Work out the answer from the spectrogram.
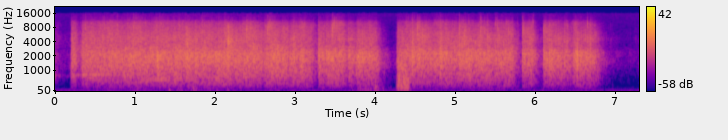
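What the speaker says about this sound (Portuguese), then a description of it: "Vamos dar um aplauso pela vida da igreja?" A church congregation at a Portuguese-language service bursts into loud, sustained applause, with the clapping briefly dipping twice before picking back up, then trailing off at the end.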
